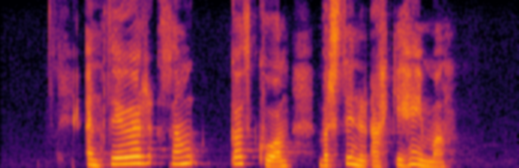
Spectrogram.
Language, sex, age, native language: Icelandic, female, 13, Icelandic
